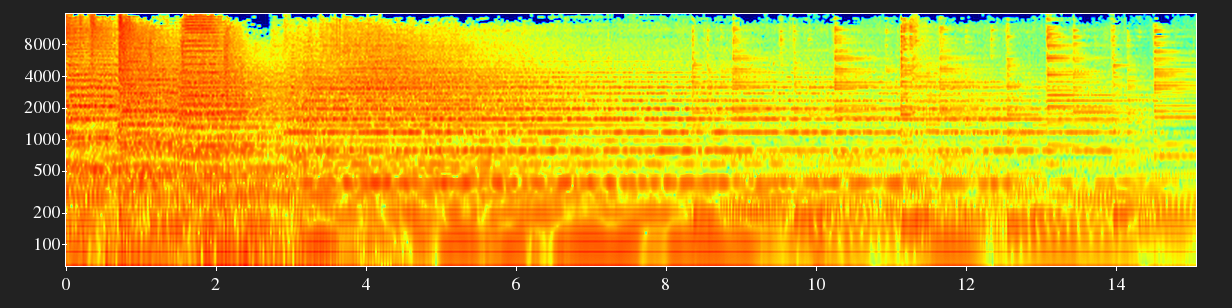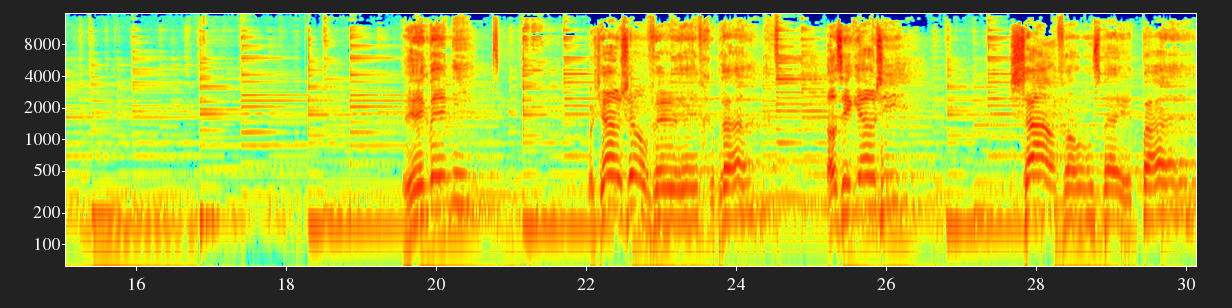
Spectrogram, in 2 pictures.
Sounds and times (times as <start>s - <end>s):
Music: 0.0s - 30.1s.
